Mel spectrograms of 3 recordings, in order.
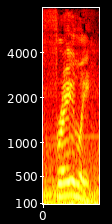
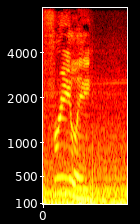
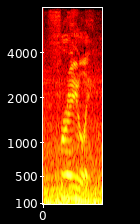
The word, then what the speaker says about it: Frehley: Frehley, everybody. That's how you pronounce it. Not Freely, Frehley.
